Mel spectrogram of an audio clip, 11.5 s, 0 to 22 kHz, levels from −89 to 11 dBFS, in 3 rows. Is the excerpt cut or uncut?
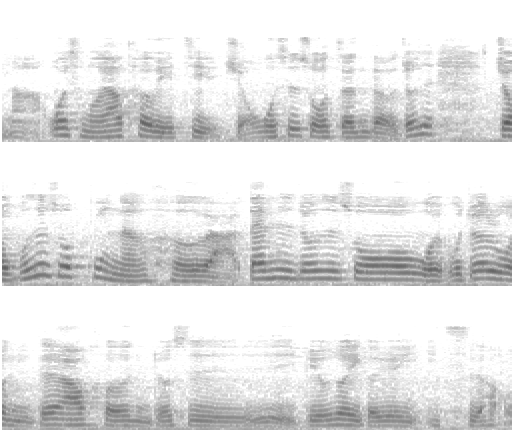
uncut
